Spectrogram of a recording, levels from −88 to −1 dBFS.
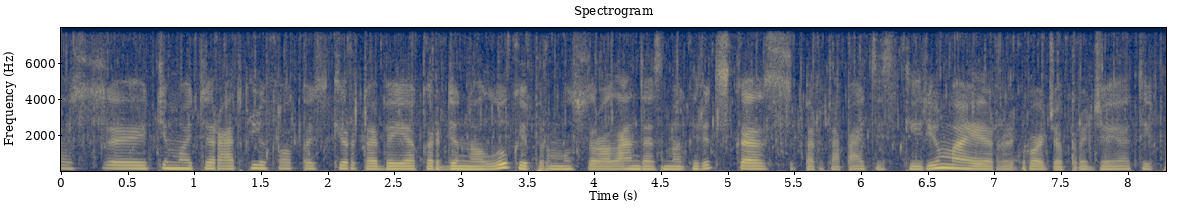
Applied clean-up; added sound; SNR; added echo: none; Stream; 18 dB; none.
